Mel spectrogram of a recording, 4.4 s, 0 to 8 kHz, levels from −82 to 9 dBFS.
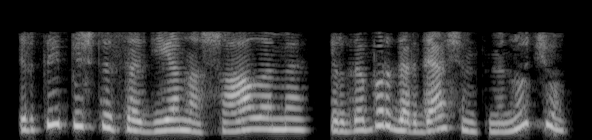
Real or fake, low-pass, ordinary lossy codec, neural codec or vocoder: real; 7.2 kHz; AAC, 16 kbps; none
